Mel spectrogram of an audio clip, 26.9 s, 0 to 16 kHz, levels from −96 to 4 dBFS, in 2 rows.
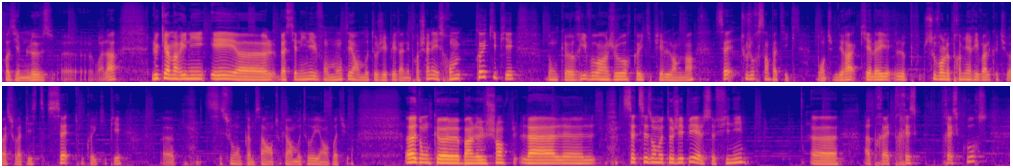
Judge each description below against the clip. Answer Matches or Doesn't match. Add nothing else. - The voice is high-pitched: Doesn't match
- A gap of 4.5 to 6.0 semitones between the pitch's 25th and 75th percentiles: Matches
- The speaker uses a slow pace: Doesn't match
